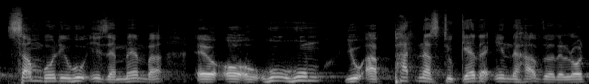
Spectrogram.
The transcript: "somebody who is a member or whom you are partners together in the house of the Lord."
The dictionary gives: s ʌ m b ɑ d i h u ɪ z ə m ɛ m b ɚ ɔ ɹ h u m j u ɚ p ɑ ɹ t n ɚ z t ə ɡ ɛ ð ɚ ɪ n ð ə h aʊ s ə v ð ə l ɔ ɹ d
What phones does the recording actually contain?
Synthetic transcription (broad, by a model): s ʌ m b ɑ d i h u ɪ z ə m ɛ m b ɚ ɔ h h u m j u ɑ p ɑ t n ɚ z t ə ɡ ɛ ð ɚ ɪ n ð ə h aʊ θ ə v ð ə l ɔ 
